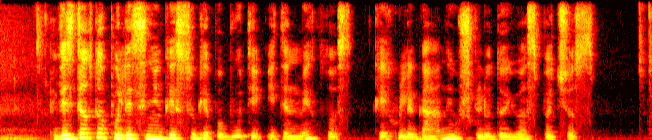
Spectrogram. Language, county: Lithuanian, Klaipėda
